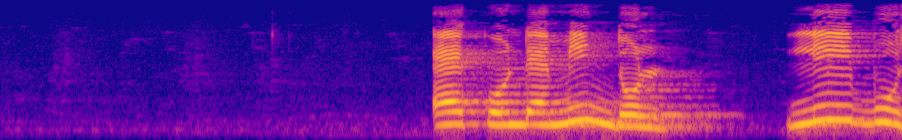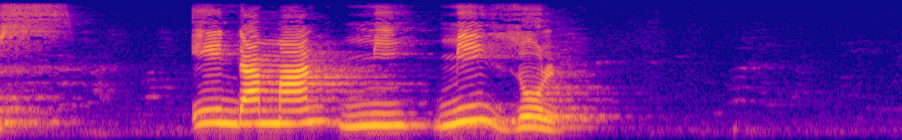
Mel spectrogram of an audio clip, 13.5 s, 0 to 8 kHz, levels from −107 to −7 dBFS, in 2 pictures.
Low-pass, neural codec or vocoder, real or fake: 7.2 kHz; none; real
